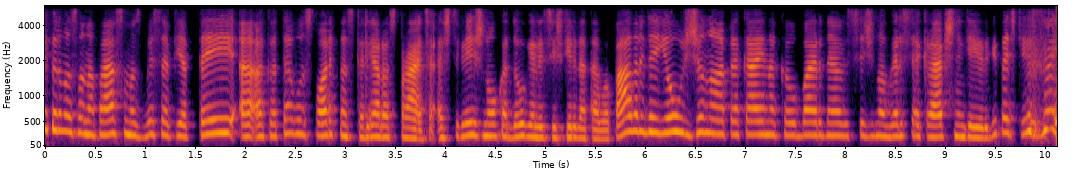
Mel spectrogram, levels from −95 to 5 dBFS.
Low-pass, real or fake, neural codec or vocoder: 5.4 kHz; fake; codec, 16 kHz, 0.9 kbps, LongCat-Audio-Codec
